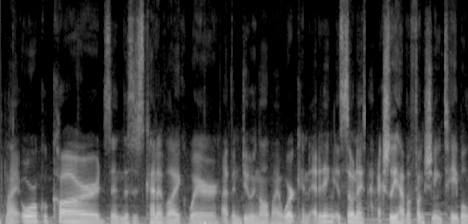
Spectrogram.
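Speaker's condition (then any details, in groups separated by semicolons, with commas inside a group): No condition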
